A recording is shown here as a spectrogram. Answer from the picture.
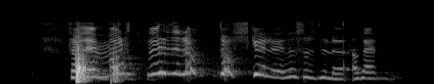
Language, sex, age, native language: Icelandic, male, 12, Icelandic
